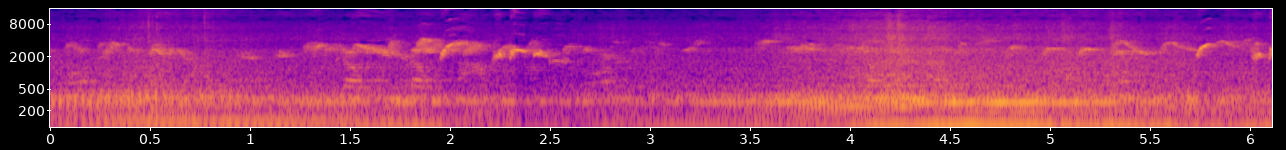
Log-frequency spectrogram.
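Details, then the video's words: Red-whiskered bulbul, lân hầu bò style, gives bursts of sweet whistled chirps, then a pause and more phrases near the end, against a rumbling low background. "CHÀO MÀO LÂN HẦU BÒ"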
